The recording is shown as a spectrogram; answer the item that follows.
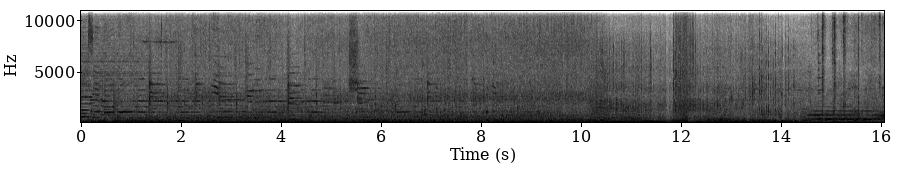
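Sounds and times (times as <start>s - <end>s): racing car engines at low revs: 0.0s - 16.0s
loud engine blast: 4.5s - 14.4s.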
